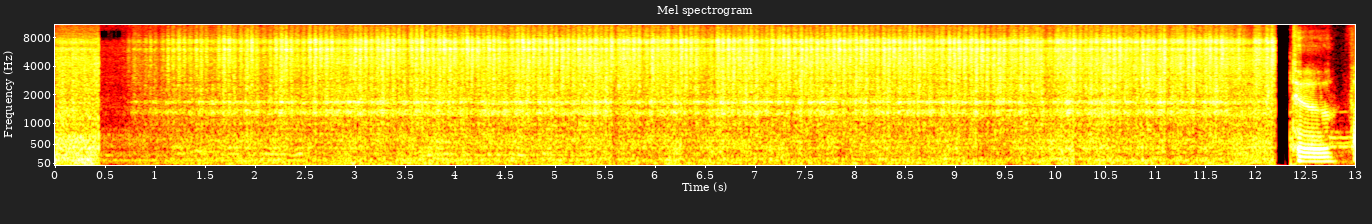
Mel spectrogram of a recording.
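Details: All American pressure canner, used about 15 years without issue, at temperature: loud continuous high hiss with faint rattling as steam escapes around the lid seam.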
